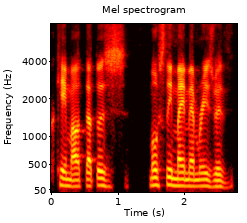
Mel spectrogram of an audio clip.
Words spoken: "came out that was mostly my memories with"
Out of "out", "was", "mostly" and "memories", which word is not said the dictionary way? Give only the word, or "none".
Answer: none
